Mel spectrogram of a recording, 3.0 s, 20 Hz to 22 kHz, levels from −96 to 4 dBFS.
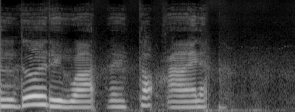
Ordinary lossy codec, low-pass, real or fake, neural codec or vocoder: none; none; fake; codec, 44.1 kHz, 1.7 kbps, Pupu-Codec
